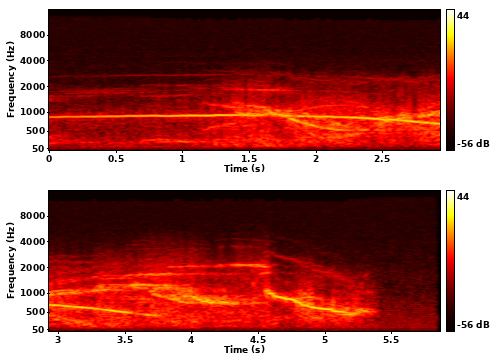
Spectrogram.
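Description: Dolphin sounds slowed into human hearing range, heard as smooth, overlapping tones that glide and fall.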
